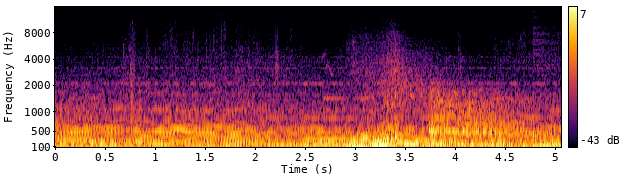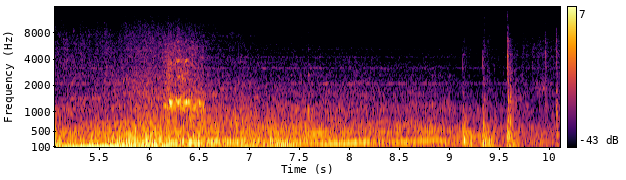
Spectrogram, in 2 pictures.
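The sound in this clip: A family car pulls away with tires squealing, its engine revving up in pitch twice over steady road roar. It stays fairly faint throughout, with no talk.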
